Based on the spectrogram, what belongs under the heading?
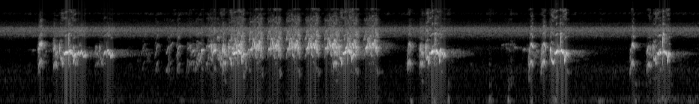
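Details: Sooty-headed bulbuls, nine wild birds against one decoy in West Lampung, Indonesia, give a dense run of rapid chattering notes between clear, slurred chirp phrases, backed by a constant high insect whine.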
